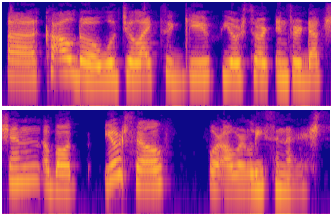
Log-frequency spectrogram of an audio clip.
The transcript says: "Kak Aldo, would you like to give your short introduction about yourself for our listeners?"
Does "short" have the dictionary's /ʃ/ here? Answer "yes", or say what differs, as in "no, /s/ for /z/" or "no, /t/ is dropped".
no, /s/ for /ʃ/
